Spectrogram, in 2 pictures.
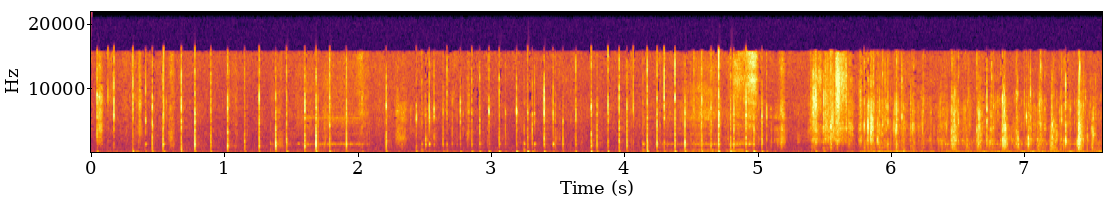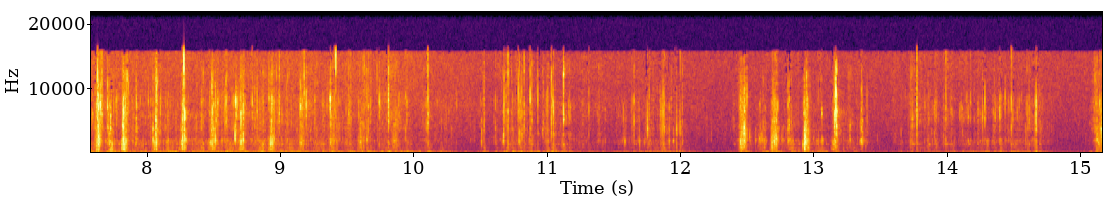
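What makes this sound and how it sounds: An orange plastic pill bottle with a blue wrap and white cap, holding gel beads (orbeez), is shaken and tapped with the fingers. For about five seconds, rapid dense tapping and rattling is heard, followed by a steadier, low, muffled rumbling shake that briefly drops out twice near the end.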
